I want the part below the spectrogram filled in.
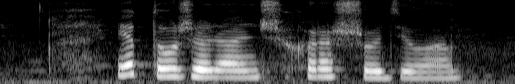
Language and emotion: Russian, neutral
